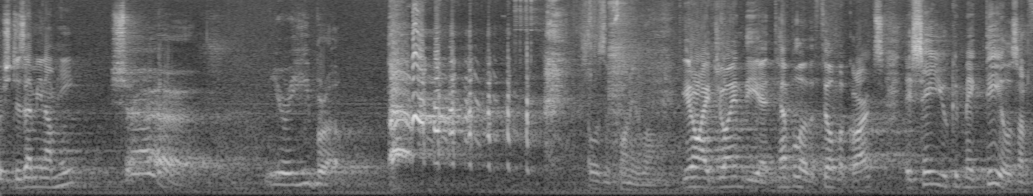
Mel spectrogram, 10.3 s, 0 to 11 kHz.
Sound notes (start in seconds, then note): 3.9 Fisher laughs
